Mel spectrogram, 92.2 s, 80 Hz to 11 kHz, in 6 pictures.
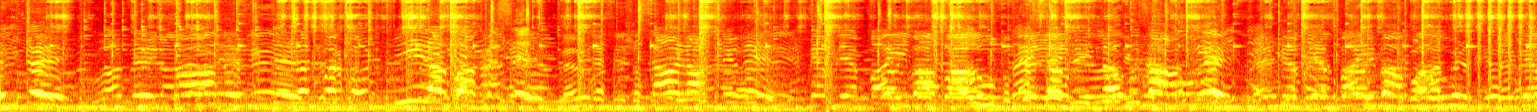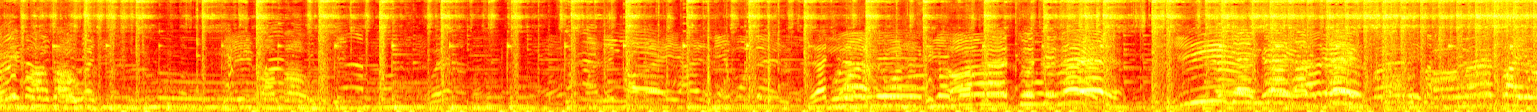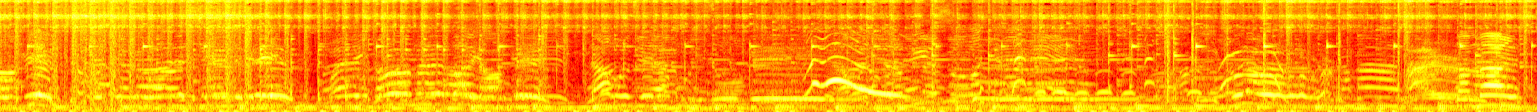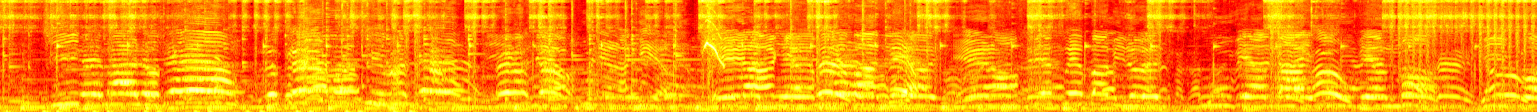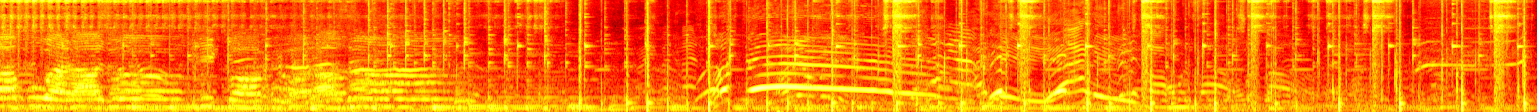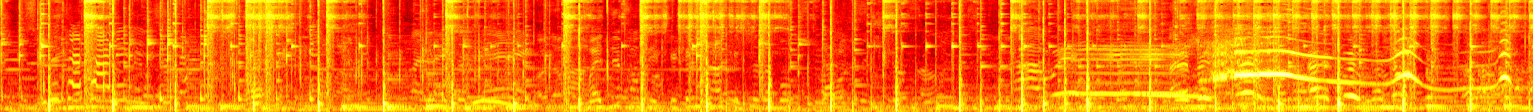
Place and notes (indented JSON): {
  "title": "Campfire in Marla, Cirque De Mafat, Réunion - Drunken campfire in Marla",
  "date": "2015-04-05 02:00:00",
  "description": "Field recording using stereo ZOOM H4N. People around a campfire in the early hours of the morning after \"Sound système\" small music festival in the town of Marla. No matter where you go in the world, people still sit around campfires and sing about weed. And play the tambourine badly, too close to the microphone.",
  "latitude": "-21.05",
  "longitude": "55.42",
  "altitude": "966",
  "timezone": "Indian/Reunion"
}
